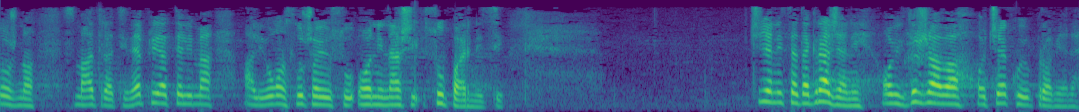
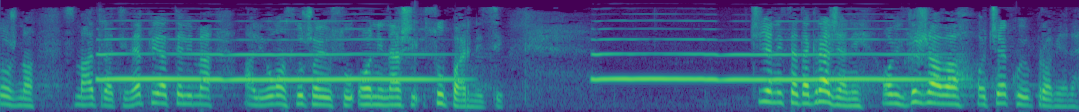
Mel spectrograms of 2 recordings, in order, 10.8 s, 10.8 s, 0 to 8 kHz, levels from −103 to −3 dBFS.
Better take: first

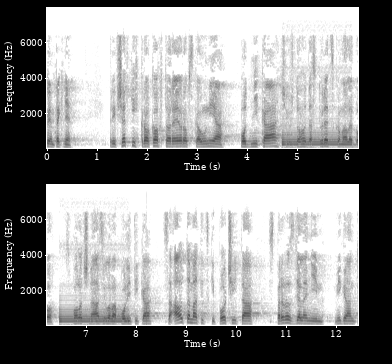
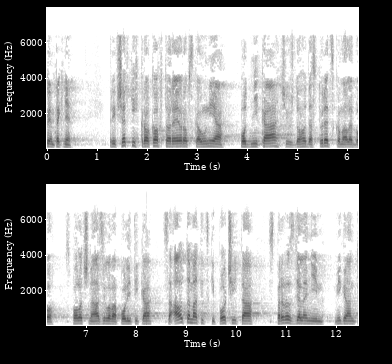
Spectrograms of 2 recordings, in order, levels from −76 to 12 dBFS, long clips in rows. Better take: second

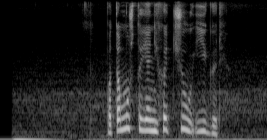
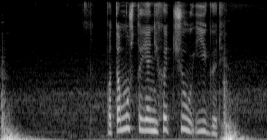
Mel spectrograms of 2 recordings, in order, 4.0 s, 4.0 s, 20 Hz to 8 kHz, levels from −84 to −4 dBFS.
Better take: first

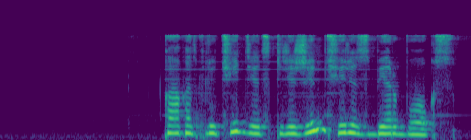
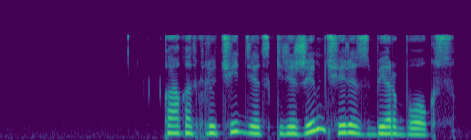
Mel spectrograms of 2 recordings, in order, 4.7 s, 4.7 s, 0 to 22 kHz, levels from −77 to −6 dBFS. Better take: second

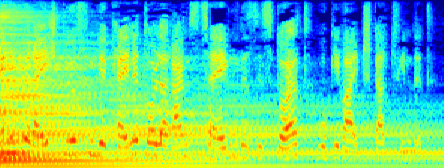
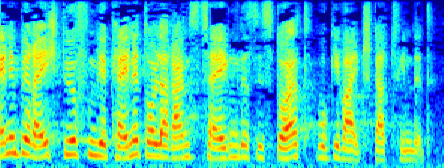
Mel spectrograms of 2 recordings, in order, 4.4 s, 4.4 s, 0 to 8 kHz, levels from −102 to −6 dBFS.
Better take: second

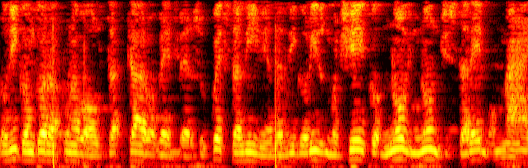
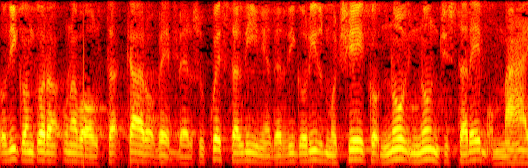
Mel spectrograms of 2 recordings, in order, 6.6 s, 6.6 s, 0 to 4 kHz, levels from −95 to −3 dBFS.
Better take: second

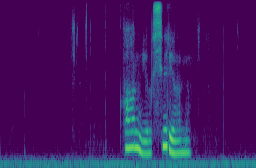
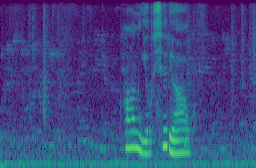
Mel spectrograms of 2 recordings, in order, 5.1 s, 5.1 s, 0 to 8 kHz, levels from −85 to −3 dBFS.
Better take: second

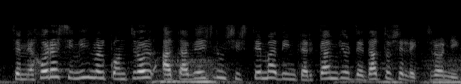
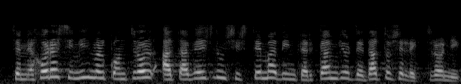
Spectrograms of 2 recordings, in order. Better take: second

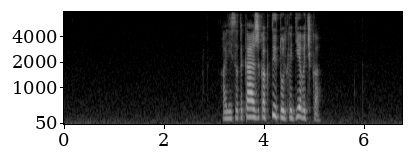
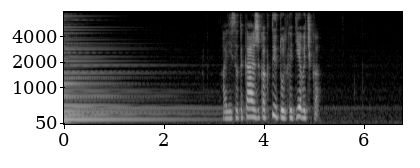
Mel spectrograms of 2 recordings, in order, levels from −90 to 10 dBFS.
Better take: first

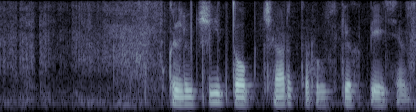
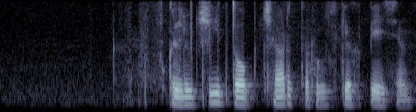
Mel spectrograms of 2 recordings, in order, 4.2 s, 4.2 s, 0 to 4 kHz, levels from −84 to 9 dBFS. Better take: second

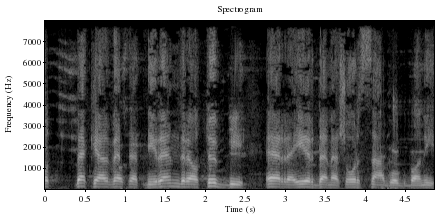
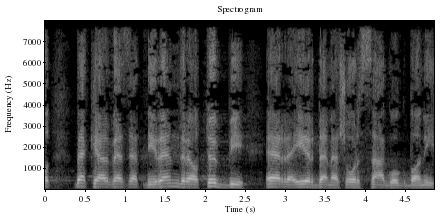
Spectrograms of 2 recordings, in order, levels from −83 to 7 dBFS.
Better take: second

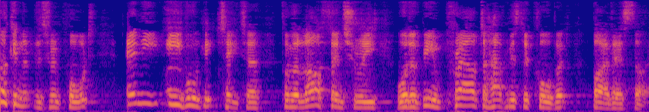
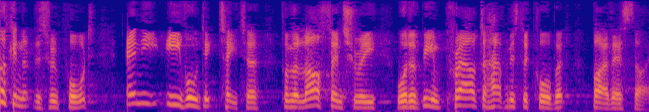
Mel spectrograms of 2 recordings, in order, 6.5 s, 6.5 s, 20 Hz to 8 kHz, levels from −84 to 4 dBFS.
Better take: second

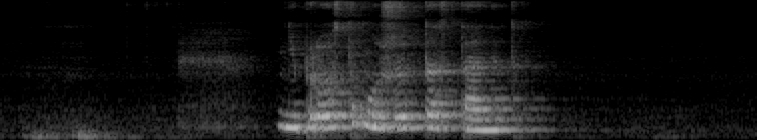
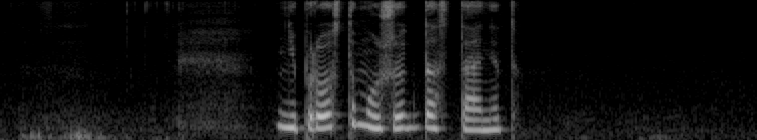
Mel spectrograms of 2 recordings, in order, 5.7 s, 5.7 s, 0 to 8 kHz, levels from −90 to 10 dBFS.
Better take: second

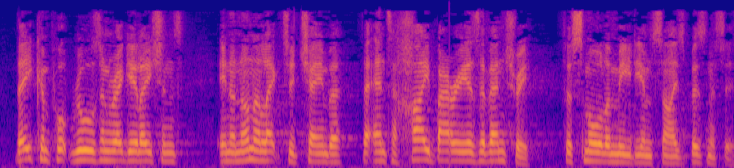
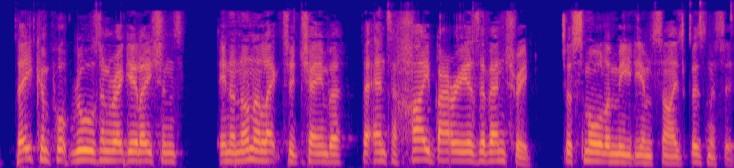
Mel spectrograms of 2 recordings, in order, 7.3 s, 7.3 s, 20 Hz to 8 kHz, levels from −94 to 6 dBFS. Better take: first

